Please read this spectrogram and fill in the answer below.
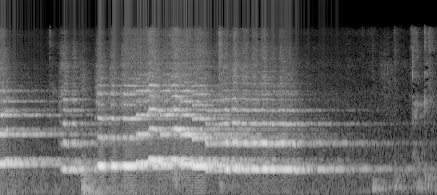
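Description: Bamboo transverse flute playing a melody. After a breath break about a second in comes a closing phrase of stepped notes, ending on a long held low note that fades away.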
